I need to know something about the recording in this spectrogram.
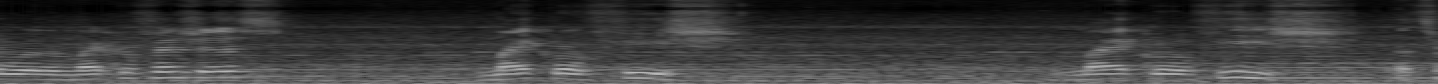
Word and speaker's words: microfiche: Microfiche. That's right. That's how it's pronounced.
